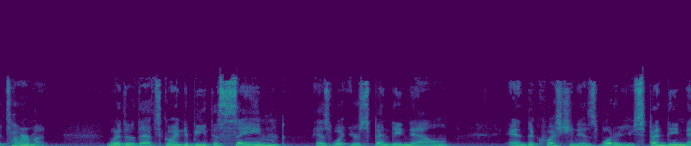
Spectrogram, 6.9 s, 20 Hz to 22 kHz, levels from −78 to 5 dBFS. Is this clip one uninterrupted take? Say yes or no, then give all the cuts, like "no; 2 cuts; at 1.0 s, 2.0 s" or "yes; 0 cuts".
no; 1 cut; at 5.3 s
